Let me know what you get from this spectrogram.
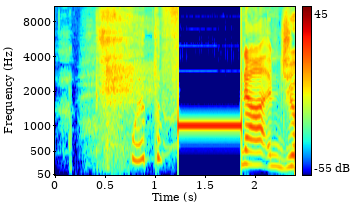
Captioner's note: beep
